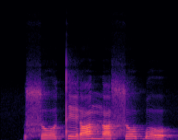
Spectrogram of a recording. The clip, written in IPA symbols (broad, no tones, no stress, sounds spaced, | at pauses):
s o t e ɾ ɒ n ɒ s o ɓ o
